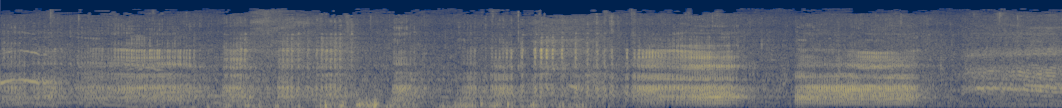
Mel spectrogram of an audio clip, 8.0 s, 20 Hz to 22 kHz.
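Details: Newborn Steller sea lion pup, 15–20 kg and about 1 m long, sex unknown, born June 4 at 8:45 in the sea lion pool at Otaru Aquarium during the late-May to early-June birthing season. It gives drawn-out, harmonic bleating cries about a second long, over steady background noise.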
